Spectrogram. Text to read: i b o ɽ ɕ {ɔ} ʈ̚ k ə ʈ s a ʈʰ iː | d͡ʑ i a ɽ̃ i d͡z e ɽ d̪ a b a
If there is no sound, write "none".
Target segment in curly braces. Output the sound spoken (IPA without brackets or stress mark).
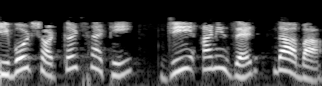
ɔ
